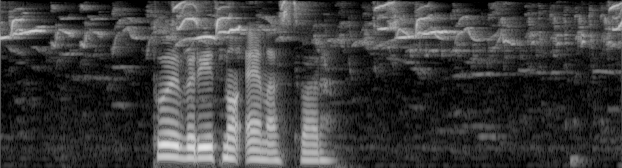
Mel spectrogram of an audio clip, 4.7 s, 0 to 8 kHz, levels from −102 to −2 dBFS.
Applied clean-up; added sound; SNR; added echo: classical method log-MMSE.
